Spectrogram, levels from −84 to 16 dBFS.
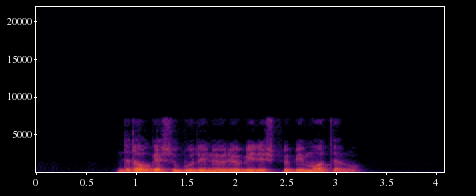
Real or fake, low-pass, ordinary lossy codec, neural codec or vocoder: fake; 7.2 kHz; MP3, 64 kbps; codec, 16 kHz, 0.4 kbps, LongCat-Audio-Codec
